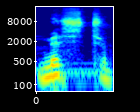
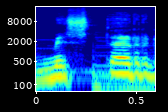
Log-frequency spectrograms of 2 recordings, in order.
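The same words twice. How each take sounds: First: The final r sound is dropped. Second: The final r sound is pronounced. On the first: The speaker calls it right. "मिस्टर तो मिस्ट करके बोलो" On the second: The speaker calls it wrong. "मिस्टर नहीं"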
